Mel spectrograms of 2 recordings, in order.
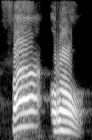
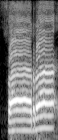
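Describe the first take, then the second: First: "faro" with a full, heavy ro that darkens the vowel toward o; correct heavy ro. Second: "Fara" with a thin, light ra and open a; wrong reading. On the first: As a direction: thicken the ra in "faro" until it sounds like ro. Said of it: "ro-nya tebal". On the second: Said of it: "jangan dibaca". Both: Shown as a demonstration.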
